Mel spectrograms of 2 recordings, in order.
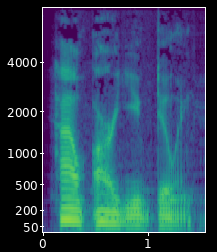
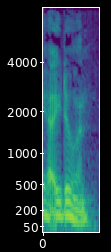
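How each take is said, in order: First: It is said slowly and earnestly, as a question. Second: It is said quickly and lightly, as a greeting. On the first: It genuinely asks about the person's wellbeing. The speaker calls it right. "A real question, not a greeting" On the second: It is only a passing hello. The speaker calls it wrong. "Don't say like a greeting"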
